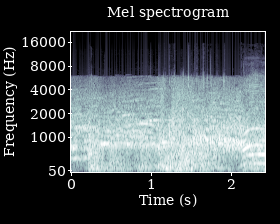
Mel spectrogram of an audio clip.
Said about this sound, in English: Yeah, so I want to play this video, but there's no real, it just sounds like a guy getting choke slammed.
